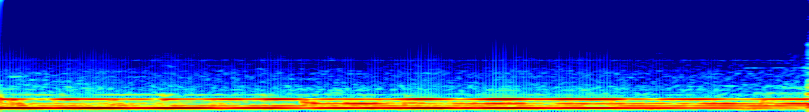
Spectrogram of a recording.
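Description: Ominous horror-film drone: several low tones held steadily together, swelling slightly, with no melody or beat.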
